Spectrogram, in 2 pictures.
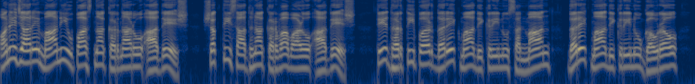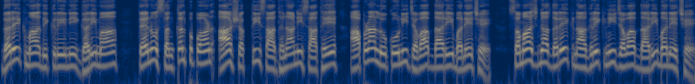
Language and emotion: Gujarati, neutral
